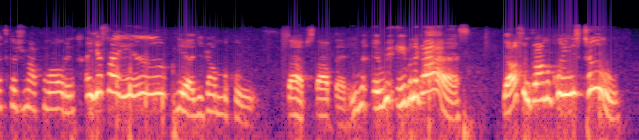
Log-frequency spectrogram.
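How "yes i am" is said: acted-out high, drawn-out, whiny crybaby voice. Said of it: "whine like little babies".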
